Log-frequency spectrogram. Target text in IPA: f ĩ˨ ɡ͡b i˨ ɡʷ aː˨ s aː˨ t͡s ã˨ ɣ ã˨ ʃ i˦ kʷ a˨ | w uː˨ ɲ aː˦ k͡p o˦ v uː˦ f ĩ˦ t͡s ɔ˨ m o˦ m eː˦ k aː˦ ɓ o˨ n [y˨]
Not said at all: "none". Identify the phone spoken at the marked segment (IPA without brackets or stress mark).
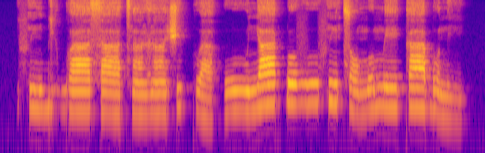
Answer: i˨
